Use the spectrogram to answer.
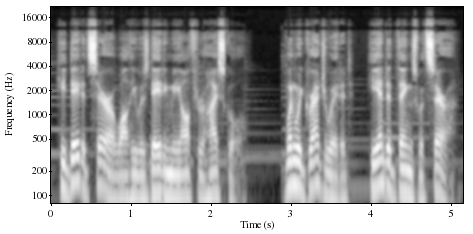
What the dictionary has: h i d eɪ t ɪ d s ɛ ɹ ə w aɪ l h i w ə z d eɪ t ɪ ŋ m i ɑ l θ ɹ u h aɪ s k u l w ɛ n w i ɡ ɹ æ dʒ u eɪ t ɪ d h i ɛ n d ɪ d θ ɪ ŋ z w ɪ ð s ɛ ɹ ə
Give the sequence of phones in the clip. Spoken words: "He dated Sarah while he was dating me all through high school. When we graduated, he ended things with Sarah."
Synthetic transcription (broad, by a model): h i d eɪ t ɪ d s ɛ ɹ ə w aɪ l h i w ə z d eɪ t ɪ ŋ m i ɑ l θ ɹ u h aɪ s k u l w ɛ n w i ɡ ɹ æ dʒ u eɪ t ɪ d h i ɛ n d ɪ d θ ɪ ŋ z w ɪ ð s ɛ ɹ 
